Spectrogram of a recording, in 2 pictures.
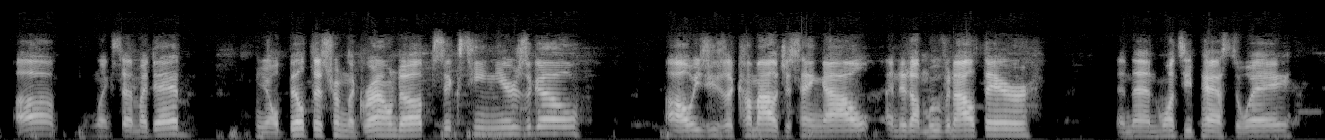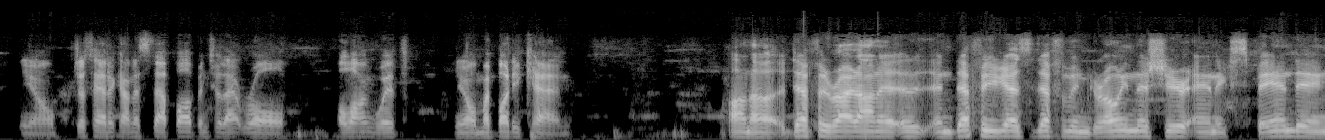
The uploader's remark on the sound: SCR Live: DarkSyde Acres Haunted House at Michigan Metal Fest. SCR was invited to do press coverage from Michigan Metal Fest.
